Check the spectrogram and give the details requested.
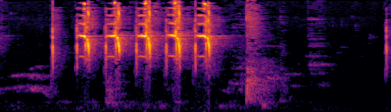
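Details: Bar-winged prinia in breeding condition, calling to other females that answer: a burst of five loud high chirps at even spacing, followed by a lower rough note and a final isolated chirp after a pause.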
